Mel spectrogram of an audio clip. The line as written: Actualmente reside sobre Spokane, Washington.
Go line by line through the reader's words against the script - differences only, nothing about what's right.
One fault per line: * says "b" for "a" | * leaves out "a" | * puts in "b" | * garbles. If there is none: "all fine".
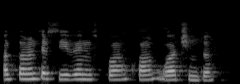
* says "en" for "sobre"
